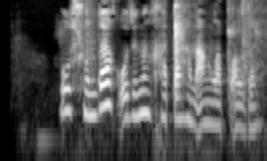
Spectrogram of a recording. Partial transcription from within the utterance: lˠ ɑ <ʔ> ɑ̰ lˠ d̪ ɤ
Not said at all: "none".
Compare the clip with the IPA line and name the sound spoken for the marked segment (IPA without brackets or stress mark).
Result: p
